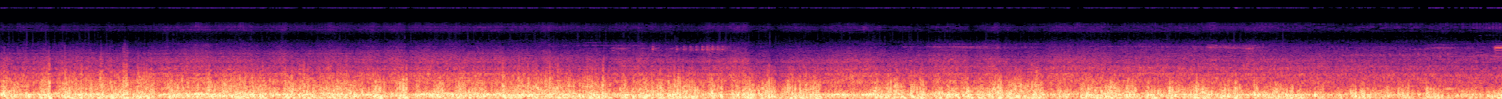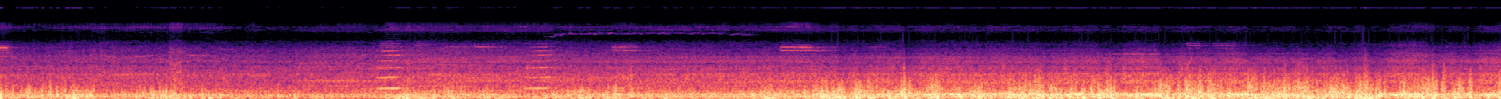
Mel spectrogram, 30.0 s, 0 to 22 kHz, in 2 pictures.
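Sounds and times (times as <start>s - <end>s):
road traffic rumble: 0.0s - 30.0s
vehicle horn toots: 22.8s - 23.4s.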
